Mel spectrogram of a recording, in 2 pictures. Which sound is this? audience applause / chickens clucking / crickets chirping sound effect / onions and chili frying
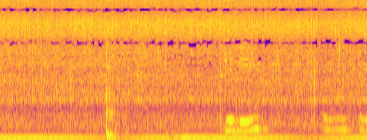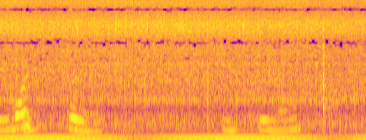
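onions and chili frying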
